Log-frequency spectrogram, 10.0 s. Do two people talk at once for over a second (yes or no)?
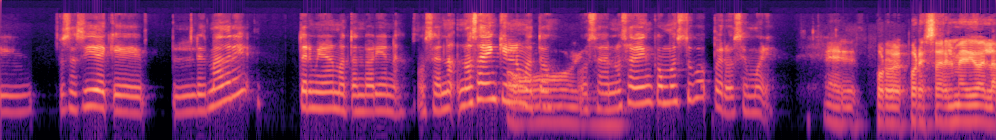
yes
